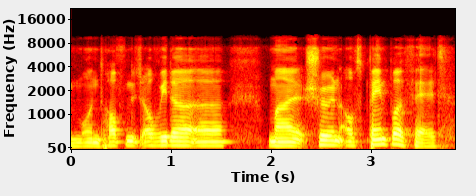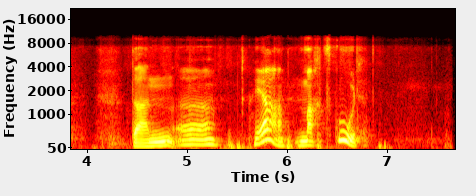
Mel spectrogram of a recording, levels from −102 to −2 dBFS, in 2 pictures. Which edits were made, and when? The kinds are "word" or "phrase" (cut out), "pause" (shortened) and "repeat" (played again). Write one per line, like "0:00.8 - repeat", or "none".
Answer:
none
